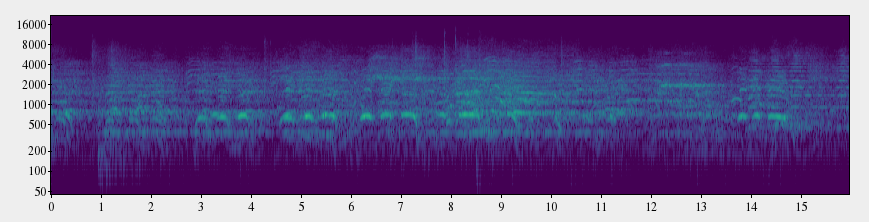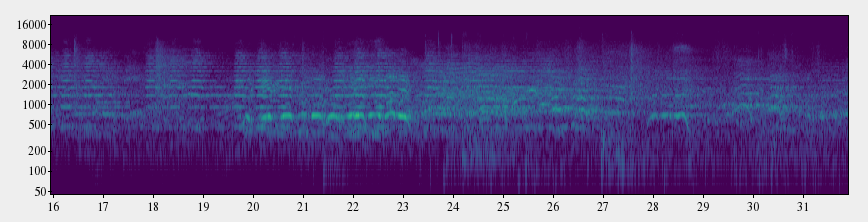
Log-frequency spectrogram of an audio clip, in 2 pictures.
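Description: Ice hockey rink sounds: players' unintelligible calls and shouts, with irregular knocks of sticks and puck on the ice and boards.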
